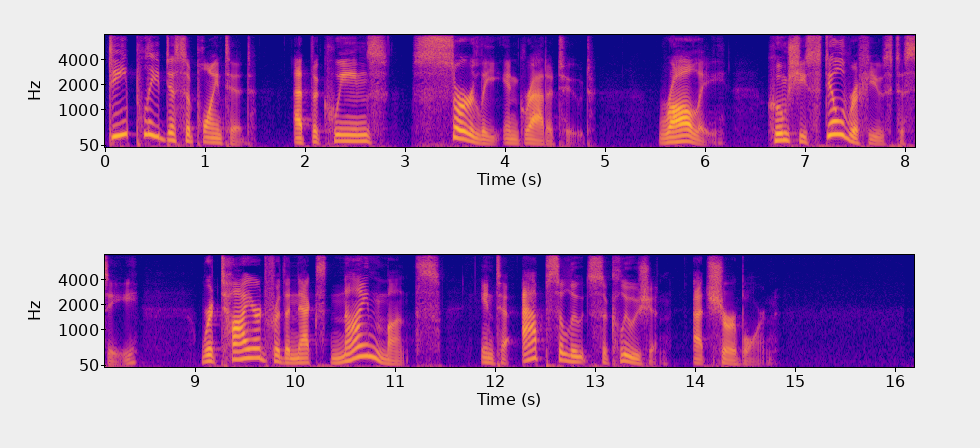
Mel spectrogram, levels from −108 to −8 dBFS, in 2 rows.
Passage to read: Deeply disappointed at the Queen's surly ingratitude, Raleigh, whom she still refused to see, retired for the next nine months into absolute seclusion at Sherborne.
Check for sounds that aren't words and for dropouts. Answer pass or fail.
pass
